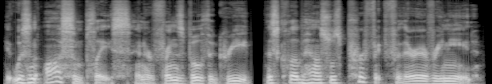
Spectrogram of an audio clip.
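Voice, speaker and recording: A man with a medium-pitched voice reads a rhyming children's tale. His cadence is measured and singsong, with very lively rises and falls. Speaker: story reader. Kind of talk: rhyming children's storybook narration.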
